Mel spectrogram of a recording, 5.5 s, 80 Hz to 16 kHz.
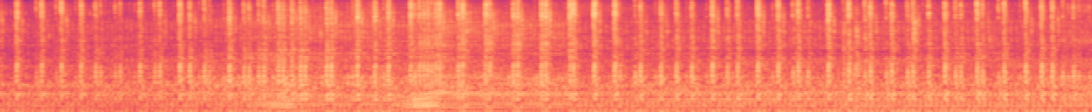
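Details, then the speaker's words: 1966 Suzuki K15 two-stroke on its apparently OEM exhaust: harsh, very loud crackling idle with a brief blip; the rider suspects something is wrong with the exhaust. "now the one thing I don't like about is it's loud like it's really really loud and I'm actually wondering if there's something wrong with the exhaust"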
